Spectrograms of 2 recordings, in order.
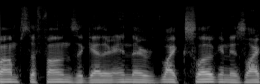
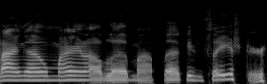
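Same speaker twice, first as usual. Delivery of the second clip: very high, slow, fake backwoods southern drawl; 11 semitones higher than usual. Mocking how non-southerners fake a southern accent: mock trashy southern accent. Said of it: "just backwards fucking meth cooking trash fucking accent".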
